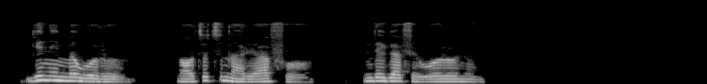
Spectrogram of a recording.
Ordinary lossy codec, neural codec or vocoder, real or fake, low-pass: none; none; real; 7.2 kHz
